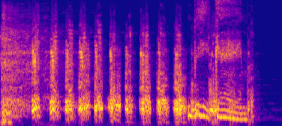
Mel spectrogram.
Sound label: troll monster laugh high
